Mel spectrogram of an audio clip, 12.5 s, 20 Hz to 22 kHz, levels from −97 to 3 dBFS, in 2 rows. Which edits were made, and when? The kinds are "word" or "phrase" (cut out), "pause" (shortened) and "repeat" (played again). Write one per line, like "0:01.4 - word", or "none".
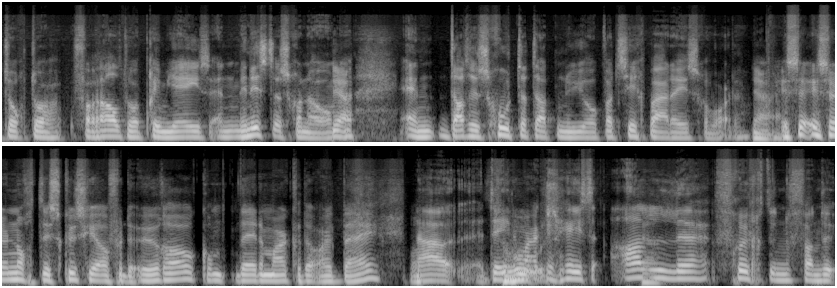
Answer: none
